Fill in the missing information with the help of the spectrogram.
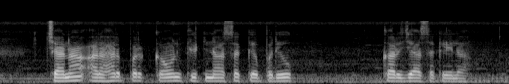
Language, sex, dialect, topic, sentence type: Bhojpuri, male, Western, agriculture, question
